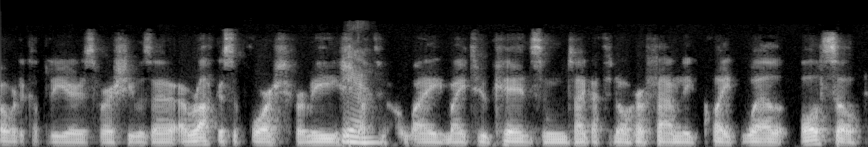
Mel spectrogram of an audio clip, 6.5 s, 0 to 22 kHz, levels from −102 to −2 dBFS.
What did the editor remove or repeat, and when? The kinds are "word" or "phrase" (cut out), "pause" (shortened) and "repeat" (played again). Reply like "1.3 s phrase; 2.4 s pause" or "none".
none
